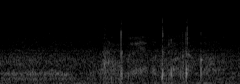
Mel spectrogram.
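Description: A man whispering, with a few short sharp sounds near the end.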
